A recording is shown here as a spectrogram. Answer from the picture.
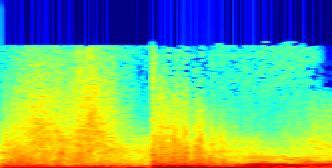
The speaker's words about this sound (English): More meteors rained down from the sky, shaking the earth as they fell.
